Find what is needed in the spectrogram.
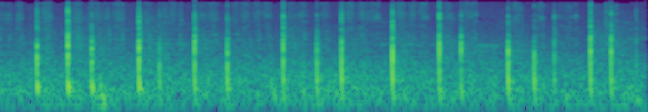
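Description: Chalk writing on a blackboard: a string of sharp, irregular taps, about three a second, as each letter is struck and stroked onto the board.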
